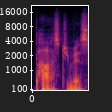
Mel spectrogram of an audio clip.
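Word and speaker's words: posthumous: dead in Hip Hop said postumus I'm like oh that's how you pronounce that word um on DMX's pous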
